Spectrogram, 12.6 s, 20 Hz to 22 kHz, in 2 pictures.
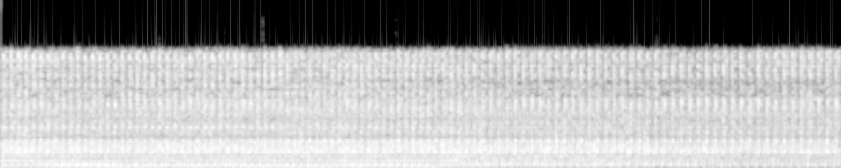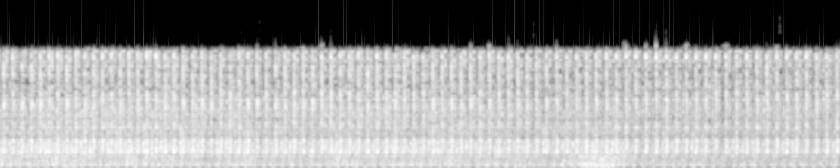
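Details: Roughly 70-year-old Suffolk Super Punch 17-inch cylinder mower, SIF 75cc cast-iron engine, running on oil-petrol mix after carb and points clean, microphone fitted; steady even putter about three and a half beats a second, no knocks; healthy normal running.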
